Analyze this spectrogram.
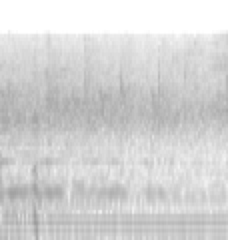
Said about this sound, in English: You see, you clap as if your hand does not belong to you.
